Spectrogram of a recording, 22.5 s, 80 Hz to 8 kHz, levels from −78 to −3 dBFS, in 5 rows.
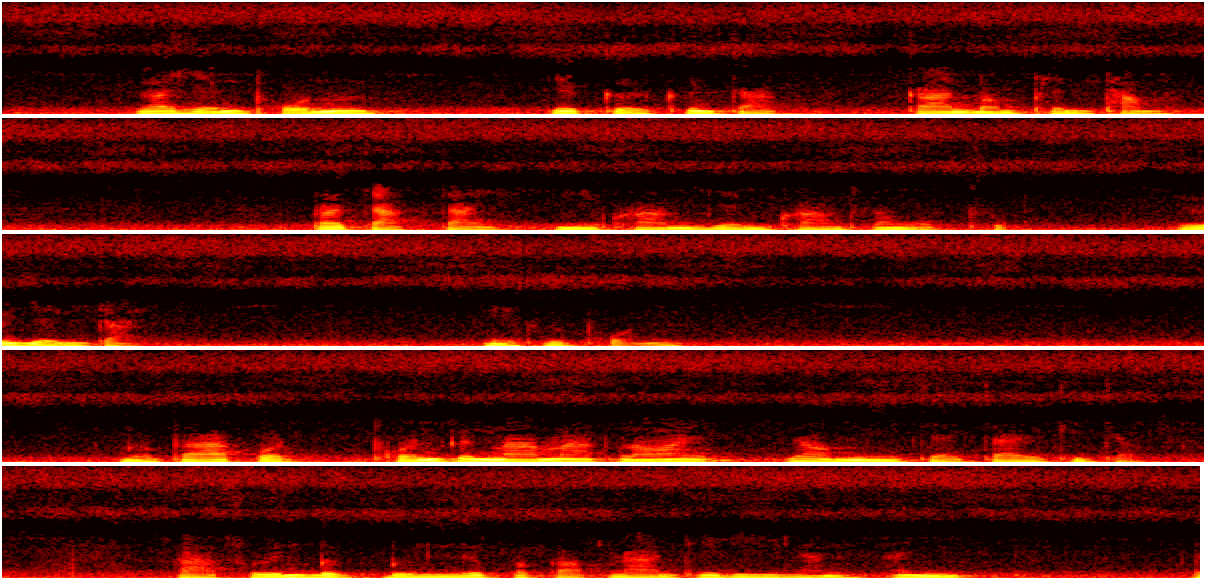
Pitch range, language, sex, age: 95-130 Hz, Thai, male, 60-79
